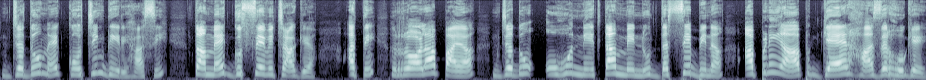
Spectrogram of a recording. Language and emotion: Punjabi, angry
